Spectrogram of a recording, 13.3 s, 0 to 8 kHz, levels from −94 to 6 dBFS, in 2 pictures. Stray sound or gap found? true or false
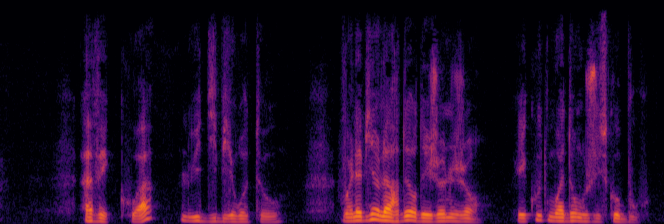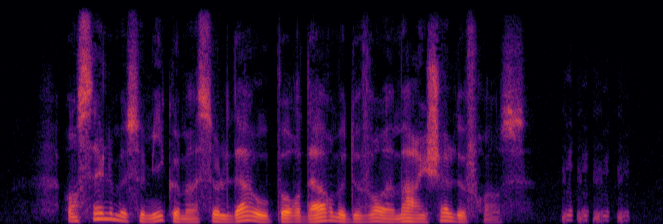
true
